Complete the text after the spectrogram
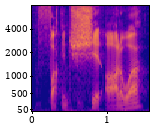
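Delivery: ordinary delivery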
